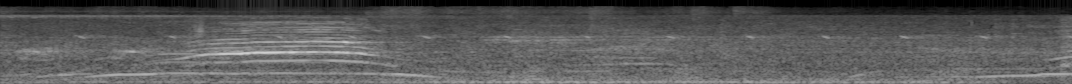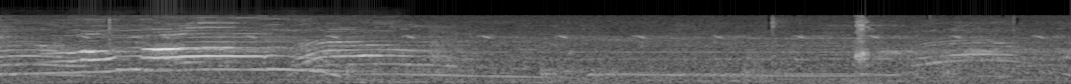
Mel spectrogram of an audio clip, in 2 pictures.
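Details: Two cats fighting, trading drawn-out wavering wails that rise and fall in pitch, loudest bursts near the start and middle, with quieter moaning between and a faint steady background hum.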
